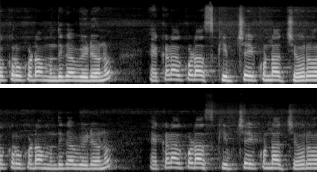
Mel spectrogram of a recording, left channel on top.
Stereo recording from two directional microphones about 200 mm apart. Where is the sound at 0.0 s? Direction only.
40° left (ahead or behind).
